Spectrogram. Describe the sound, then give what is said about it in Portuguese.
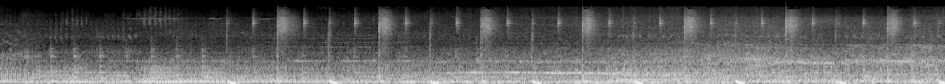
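Car engines rev loudly and steadily, with sharp tire squeals and repeated mechanical bursts cutting through the roar; dense, continuous motor noise with no talking. “Vamos pôr os motores a funcionar e revelar tudo.”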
